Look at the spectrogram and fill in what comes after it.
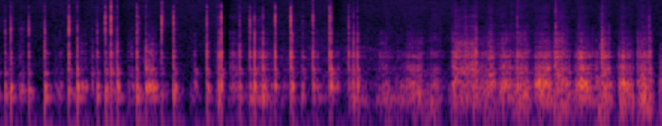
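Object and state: Metal stereo microphone.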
